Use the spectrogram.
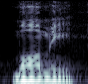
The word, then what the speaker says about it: Maumee: Is that how you pronounce it? Mommy. Think about an Indian lady carrying her baby across a bridge, and the baby fell and said, "Mommy."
